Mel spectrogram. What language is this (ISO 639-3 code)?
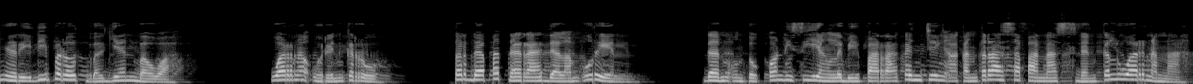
ind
